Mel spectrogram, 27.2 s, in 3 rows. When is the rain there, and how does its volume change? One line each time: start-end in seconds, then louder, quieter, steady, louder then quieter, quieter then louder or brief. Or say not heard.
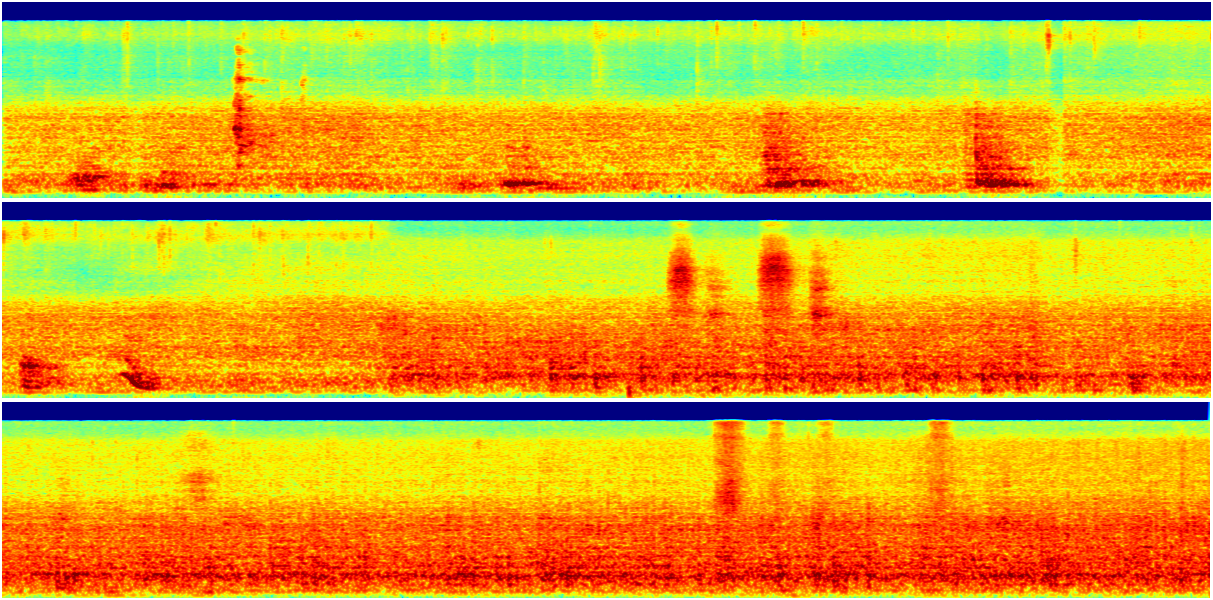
0.0-27.1 louder.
